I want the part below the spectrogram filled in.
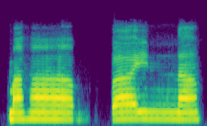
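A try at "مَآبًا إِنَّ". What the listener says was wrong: ఇజహార్ చేయాలంటే కల్పవసరం లేదు కదా. తన్వీన్ శబ్దాన్ని ఎగ్జాక్ట్ గా చదవండి. మహాబన్ నూన్ శబ్దం రావాలి. మా ఆబన్ హంజా ఇది. కాదు, హంజా ఫథా ఆ.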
